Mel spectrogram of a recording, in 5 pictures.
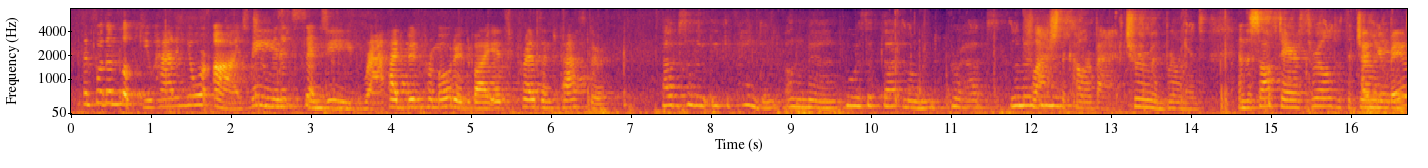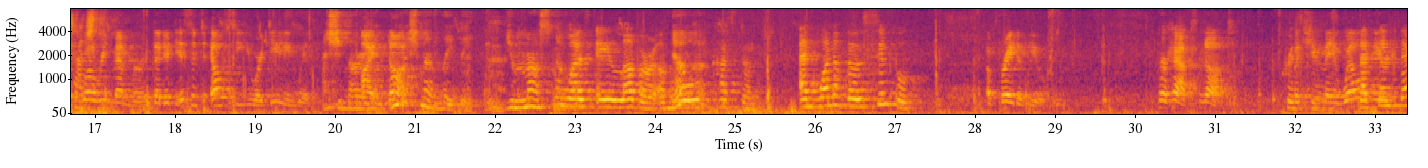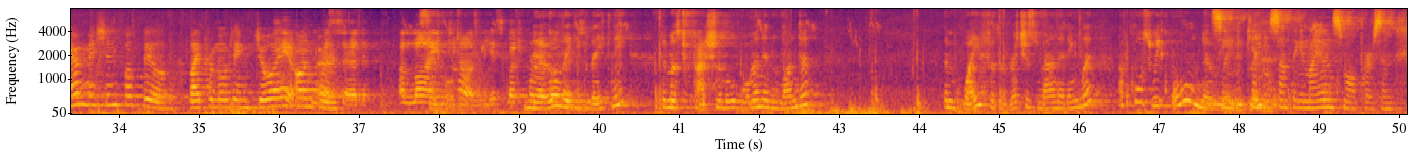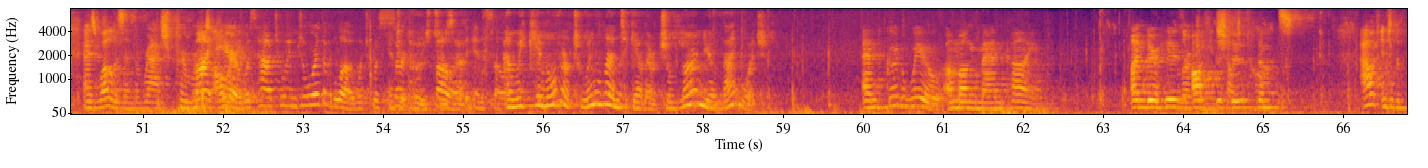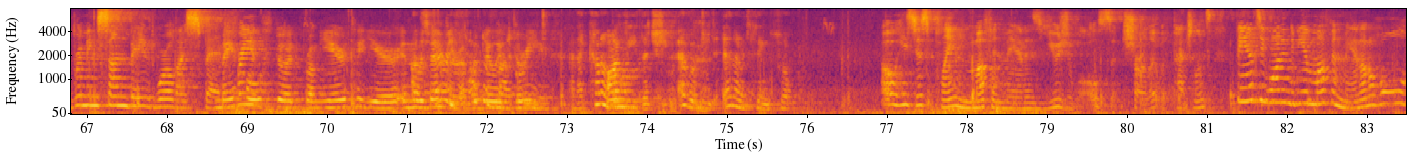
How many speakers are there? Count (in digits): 6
